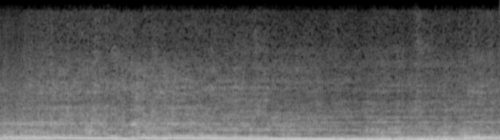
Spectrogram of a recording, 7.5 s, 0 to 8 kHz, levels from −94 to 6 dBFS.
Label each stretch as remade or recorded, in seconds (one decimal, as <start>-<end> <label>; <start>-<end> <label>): 0.0-0.8 recorded; 0.8-7.5 remade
